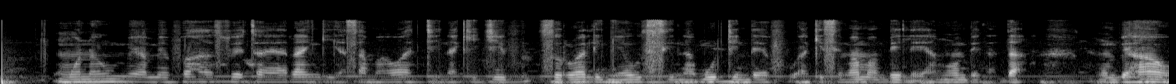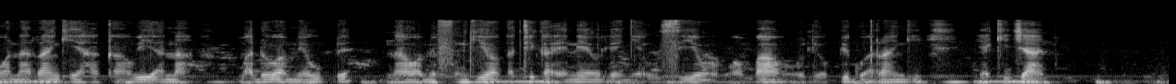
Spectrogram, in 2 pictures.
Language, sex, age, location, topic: Swahili, male, 18-24, Mombasa, agriculture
